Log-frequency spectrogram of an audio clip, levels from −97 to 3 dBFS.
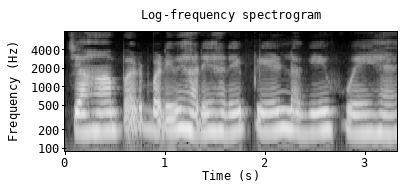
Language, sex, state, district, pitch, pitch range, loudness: Hindi, female, Haryana, Charkhi Dadri, 190 Hz, 185-195 Hz, -14 LUFS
